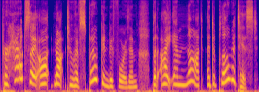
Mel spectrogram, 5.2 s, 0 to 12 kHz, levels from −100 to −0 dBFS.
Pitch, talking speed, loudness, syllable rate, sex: 315 Hz, 175 wpm, -16 LUFS, 4.7 syllables/s, female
